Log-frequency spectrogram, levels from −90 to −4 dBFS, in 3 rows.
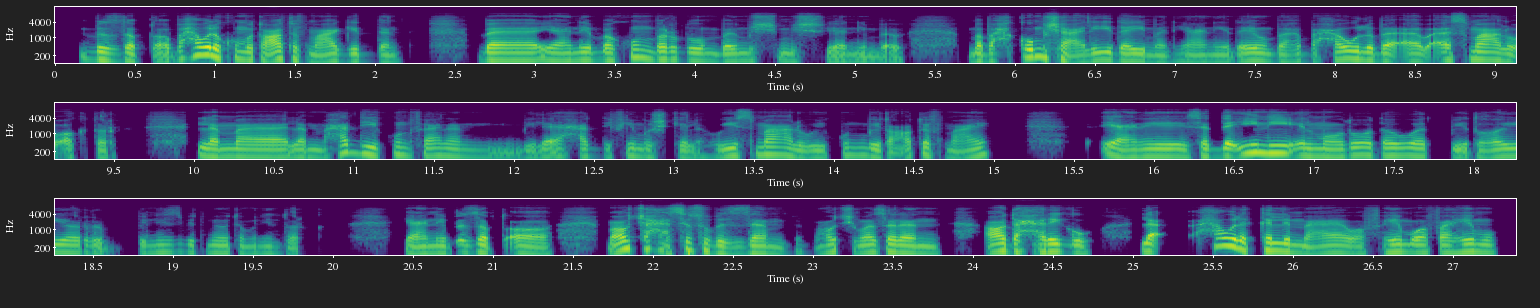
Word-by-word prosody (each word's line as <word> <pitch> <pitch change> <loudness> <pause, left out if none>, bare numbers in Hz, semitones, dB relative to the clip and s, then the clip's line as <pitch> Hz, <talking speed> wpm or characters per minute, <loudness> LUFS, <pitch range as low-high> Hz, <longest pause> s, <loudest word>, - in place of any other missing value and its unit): بالضبط، 135 -4 0
آه، - - +1
باحاول 215 0 +7
أكون 165 -4 -1
متعاطف 135 0 +4
معاه 105 +2 +2
جدًا 115 -3 -6 0.5
ب - - -1 0.3
يعني 130 +1 0
باكون 135 +6 -1
برضه 145 -3 +1
ب 120 -1 -2
مش 120 0 -3
مش 120 -2 -5
يعني - - -5
ب - - -7 0.4
ما - - +3
باحكُمش 175 +8 +2
عليه 120 +8 +1
دايمًا 120 -5 -1
يعني، 110 -1 -7
دايمًا 130 0 0
باح 115 -2 -5
باحاول 145 +4 0
أب 135 - +2 0.3
أسمع 140 +1 +3
له 120 - -1
أكتر، - - -7 0.5
لمّا 125 -2 +2
لمّا 120 -1 -4
حد 180 -1 -1
يكون 155 0 -3
فعلًا 125 - -7
بيلاقي - - -5
حد 130 0 -7
فيه 140 - -9
مشكلة، 115 -2 -7
ويسمع 145 +5 -1
له، 120 -4 -3
ويكون 130 +7 -9
بيتعاطف 125 +1 -5
معاه، 115 +6 -4 0.7
يعني 125 +1 0
صدّقيني 175 +8 +2
الموضوع 130 +2 -1
دوّة 140 -1 -1
بيتغيّر 125 +2 -3 0.2
بنسبة 130 0 -9
180 115 -2 -8
درجة، - - -13 0.5
يعني 115 +2 -1
بالضبط 130 +1 -1
آه، 110 -4 +2 0.3
ما - - +5
أقعُدش - - +6
أحسّسه - - 0
بالذنب 110 -2 -1 0.2
ما 115 - -13
أقعُدش 130 -1 -2
مثلًا 125 -3 +2 0.3
أقعُد 145 +3 +8
أحرجه، 135 -3 +4 0.3
لأ - - +5 0.2
احاول 230 0 +6
أتكلم 155 -4 +3
معاه 120 +3 -1
وأفَهّمه 130 +4 -2
وأفَهّمه، 130 +1 0
125 Hz, 150 wpm, -22 LUFS, 120-140 Hz, 0.7 s, أقعُد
